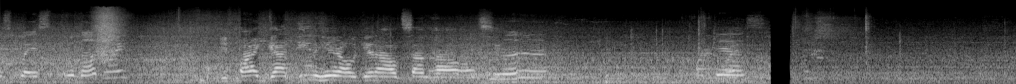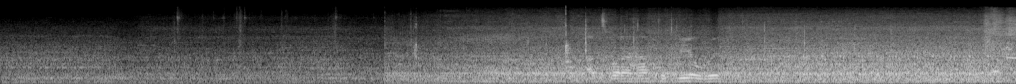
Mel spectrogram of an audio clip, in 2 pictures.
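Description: A large truck engine rumbles steadily.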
